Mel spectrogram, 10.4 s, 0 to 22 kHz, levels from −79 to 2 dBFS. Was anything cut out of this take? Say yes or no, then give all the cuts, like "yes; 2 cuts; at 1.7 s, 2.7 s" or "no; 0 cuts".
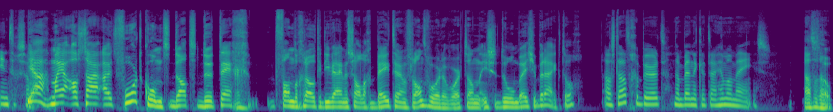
yes; 2 cuts; at 4.0 s, 4.6 s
